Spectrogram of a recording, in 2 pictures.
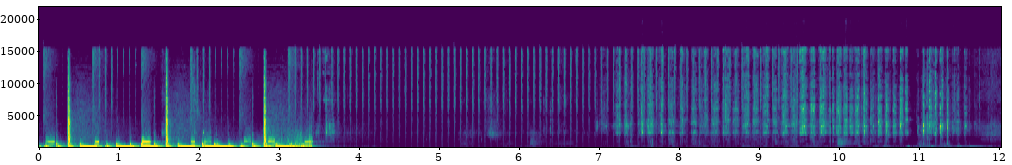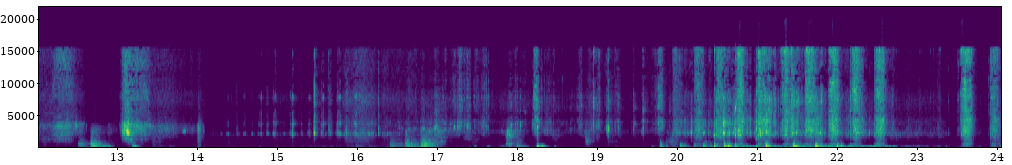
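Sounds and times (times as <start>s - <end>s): scrubbing on a hard surface: 5.6s - 14.0s.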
